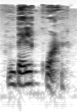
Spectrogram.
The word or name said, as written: bel-kuan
